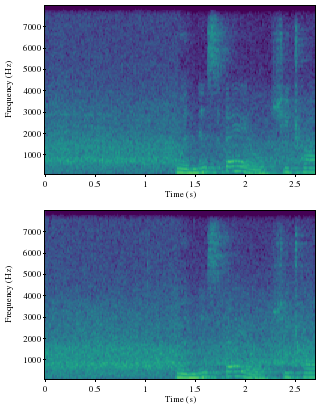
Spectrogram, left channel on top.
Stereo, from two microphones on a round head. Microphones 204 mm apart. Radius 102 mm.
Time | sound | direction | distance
1.3 | a woman speaking | 15° left (ahead or behind) | 0.9 m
